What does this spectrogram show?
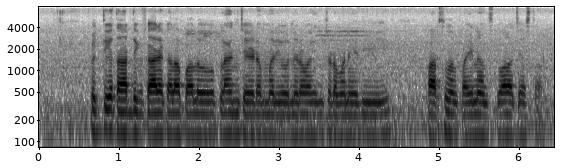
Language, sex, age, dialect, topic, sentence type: Telugu, male, 18-24, Central/Coastal, banking, statement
